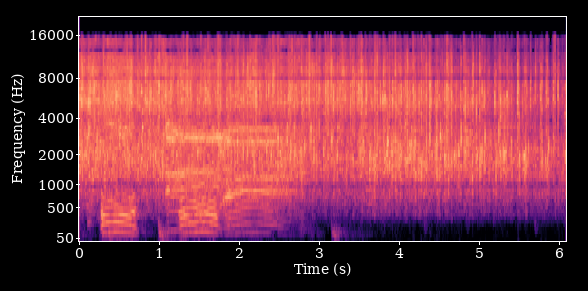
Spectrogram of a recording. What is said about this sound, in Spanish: Me ha gustado mucho su canción, amigos. Un fuerte aplauso para ellos que de verdad la rompen.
